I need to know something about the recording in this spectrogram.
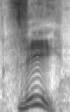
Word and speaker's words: Svi: I think a kid like Sieve, is that how you say it? Zvi.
